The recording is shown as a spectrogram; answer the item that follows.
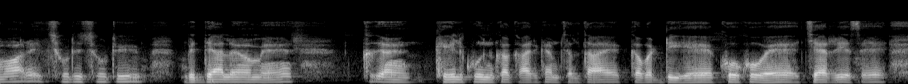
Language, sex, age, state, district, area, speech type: Hindi, male, 60+, Madhya Pradesh, Gwalior, rural, spontaneous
